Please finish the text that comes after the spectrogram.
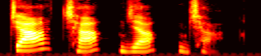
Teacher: जिन व्यंजनों का स्पर्श स्पर्श का समय अधिक रहता है और अंत में हवा संघर्षी हो जाती है। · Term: स्पर्श संघर्षी व्यंजन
